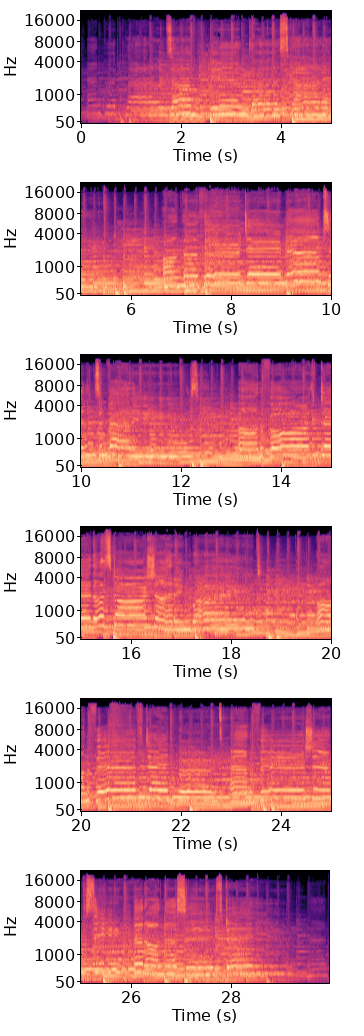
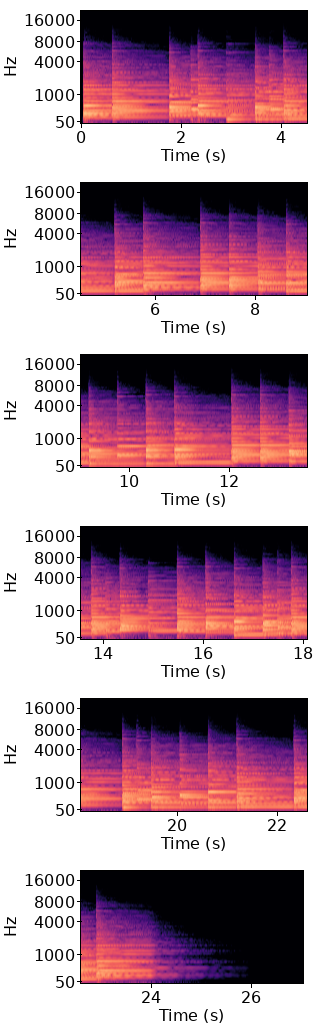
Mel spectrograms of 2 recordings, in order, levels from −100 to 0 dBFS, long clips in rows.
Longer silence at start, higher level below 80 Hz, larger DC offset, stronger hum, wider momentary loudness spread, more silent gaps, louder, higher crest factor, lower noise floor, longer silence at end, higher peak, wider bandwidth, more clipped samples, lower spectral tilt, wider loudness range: first, 0.5 s vs 0.05 s; first, -28 dBFS vs -60 dBFS; neither; neither; second, 5 LU vs 8 LU; neither; first, -15 LUFS vs -24 LUFS; about the same, 14 dB vs 18 dB; second, -41 dBFS vs -86 dBFS; second, 0.3 s vs 2.8 s; first, -2 dBFS vs -6 dBFS; first, 19 kHz vs 7.8 kHz; neither; second, -5 dB/octave vs -8 dB/octave; about the same, 3 LU vs 3 LU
